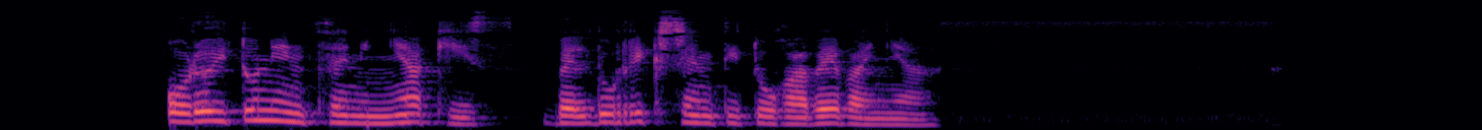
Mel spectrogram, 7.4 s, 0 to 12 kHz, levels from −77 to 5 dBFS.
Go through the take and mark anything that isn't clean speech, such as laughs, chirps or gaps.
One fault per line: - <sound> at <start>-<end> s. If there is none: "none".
none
